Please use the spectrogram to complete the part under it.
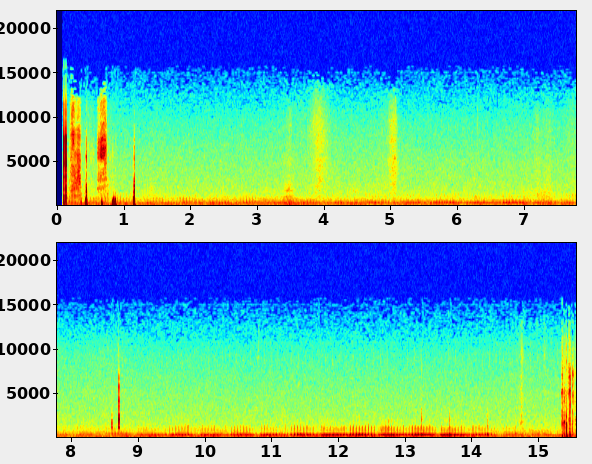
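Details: Siamese foster kittens Coco and Lache indoors; a low, steady rumbling purr swells in the second half, with a few sharp clicks and taps near the start and in the middle, in a quiet room.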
